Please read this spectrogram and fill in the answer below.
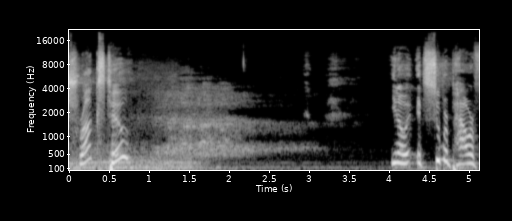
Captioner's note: audience laughs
